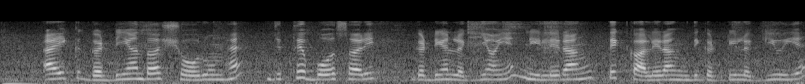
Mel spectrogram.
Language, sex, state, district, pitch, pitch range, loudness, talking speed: Punjabi, female, Punjab, Pathankot, 230 Hz, 215-255 Hz, -19 LUFS, 165 wpm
